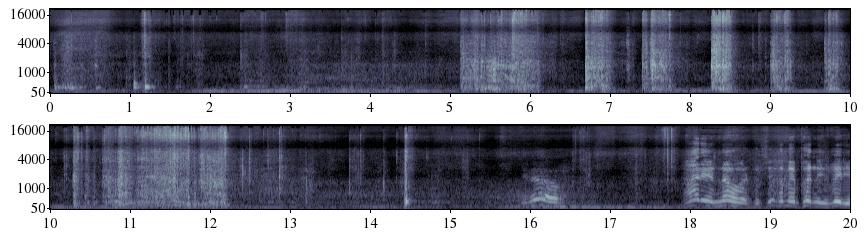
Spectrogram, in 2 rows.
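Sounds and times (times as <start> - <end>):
shovel scraping concrete mix: 0.0 - 3.4, 4.9 - 13.2.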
